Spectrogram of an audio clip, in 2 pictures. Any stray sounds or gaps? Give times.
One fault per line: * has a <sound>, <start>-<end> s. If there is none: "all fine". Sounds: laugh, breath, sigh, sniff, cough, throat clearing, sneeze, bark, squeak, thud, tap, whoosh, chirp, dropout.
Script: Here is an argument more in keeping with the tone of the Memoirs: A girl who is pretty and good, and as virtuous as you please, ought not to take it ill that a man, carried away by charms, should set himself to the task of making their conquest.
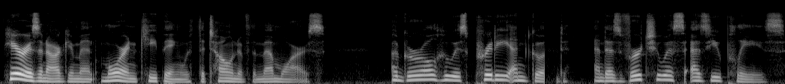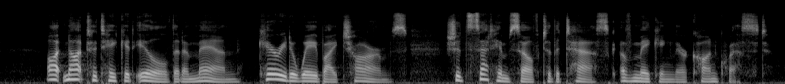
* has a dropout, 5.4-5.6 s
